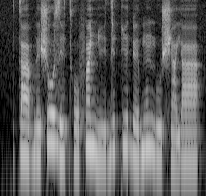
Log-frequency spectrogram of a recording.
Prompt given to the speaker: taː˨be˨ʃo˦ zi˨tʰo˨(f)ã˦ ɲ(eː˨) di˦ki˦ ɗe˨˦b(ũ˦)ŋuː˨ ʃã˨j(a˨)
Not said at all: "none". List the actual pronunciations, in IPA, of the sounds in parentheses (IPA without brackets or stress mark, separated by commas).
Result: f, iː˨, ũ˦, a˦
